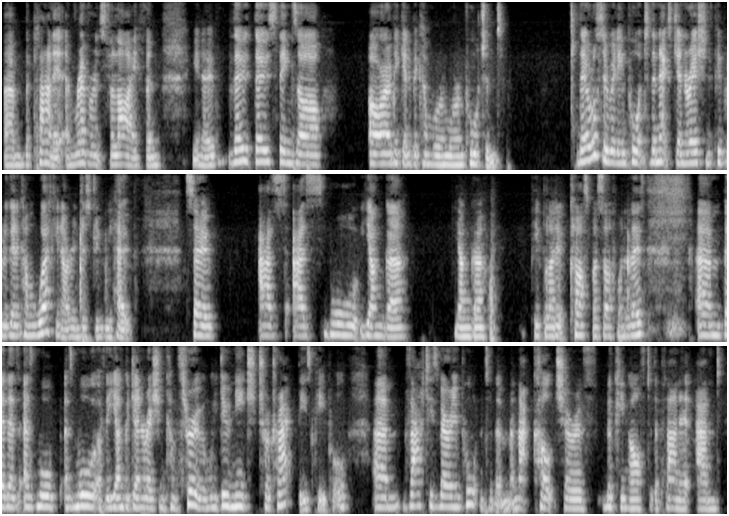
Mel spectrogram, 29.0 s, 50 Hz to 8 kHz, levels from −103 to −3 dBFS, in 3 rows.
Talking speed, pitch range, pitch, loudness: 200 wpm, 160-190 Hz, 175 Hz, -19 LUFS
